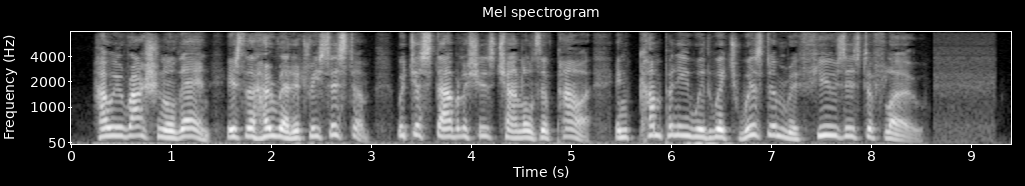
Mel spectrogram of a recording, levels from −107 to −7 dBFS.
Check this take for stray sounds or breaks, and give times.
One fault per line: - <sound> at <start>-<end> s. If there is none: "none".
none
